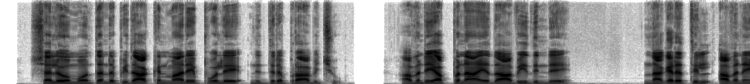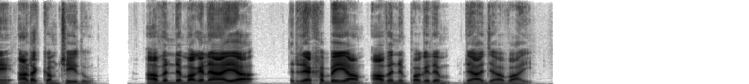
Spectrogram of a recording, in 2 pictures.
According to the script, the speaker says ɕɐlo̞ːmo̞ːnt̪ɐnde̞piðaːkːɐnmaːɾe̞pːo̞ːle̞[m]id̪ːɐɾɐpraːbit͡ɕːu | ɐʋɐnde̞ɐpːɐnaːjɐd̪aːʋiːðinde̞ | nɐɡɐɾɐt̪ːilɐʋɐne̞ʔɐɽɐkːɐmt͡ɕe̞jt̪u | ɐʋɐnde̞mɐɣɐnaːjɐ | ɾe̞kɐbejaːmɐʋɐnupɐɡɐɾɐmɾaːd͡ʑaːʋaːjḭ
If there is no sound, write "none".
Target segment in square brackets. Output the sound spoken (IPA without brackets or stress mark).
n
